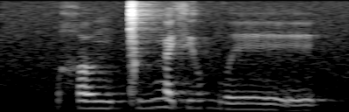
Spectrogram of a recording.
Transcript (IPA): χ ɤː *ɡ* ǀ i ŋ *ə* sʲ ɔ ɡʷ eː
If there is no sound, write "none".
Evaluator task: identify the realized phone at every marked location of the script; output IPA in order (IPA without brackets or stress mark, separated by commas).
ŋ, a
